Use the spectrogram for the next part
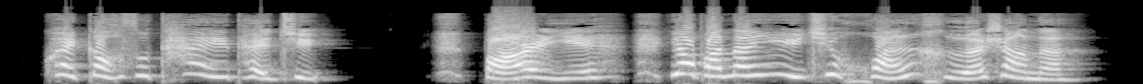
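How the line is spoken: Crying. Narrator (Chinese): 袭人哭道

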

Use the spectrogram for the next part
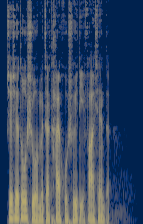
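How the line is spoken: Low, deep reply. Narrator (Chinese): 陈三只得沉声回答道

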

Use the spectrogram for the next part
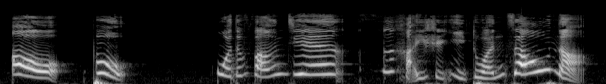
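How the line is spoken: Miserable scream. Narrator (Chinese): 他惨叫一声

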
